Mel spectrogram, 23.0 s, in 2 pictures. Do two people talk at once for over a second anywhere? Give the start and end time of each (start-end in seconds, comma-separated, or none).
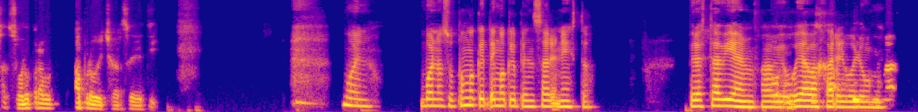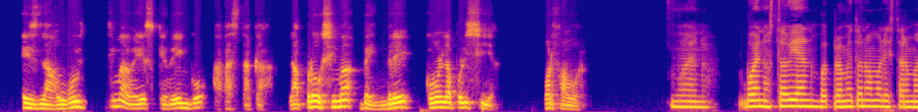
9.6-11.1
